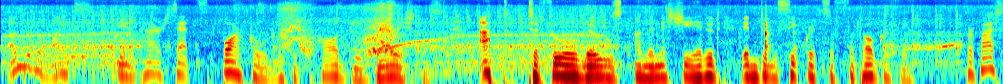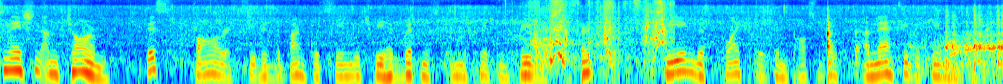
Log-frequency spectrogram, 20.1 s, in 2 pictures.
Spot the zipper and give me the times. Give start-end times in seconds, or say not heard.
2.3-4.0, 15.1-16.8.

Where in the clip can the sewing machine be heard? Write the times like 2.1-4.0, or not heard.
0.0-9.7, 18.2-20.0.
